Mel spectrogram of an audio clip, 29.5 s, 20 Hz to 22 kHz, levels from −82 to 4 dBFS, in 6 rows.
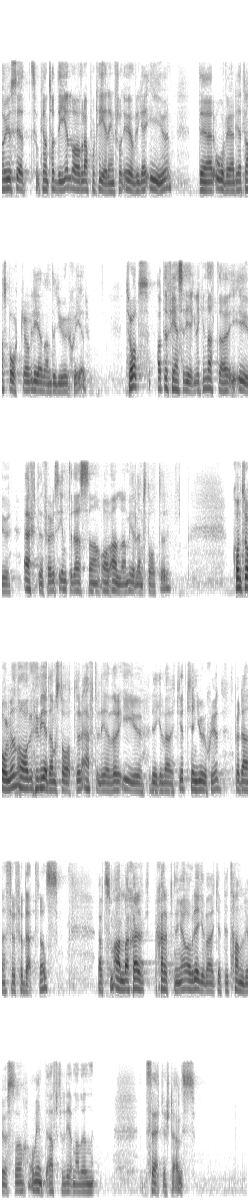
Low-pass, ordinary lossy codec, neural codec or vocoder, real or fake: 7.2 kHz; none; codec, 16 kHz, 2 kbps, X-Codec, HuBERT features, trained on general audio; fake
